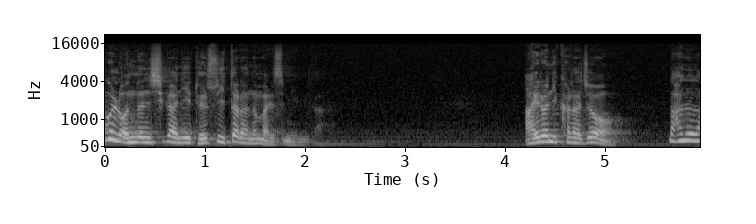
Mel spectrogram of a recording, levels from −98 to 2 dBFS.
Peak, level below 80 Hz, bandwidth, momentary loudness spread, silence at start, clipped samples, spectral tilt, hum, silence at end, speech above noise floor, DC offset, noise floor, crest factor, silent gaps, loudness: -20 dBFS; -82 dBFS; 16 kHz; 15 LU; 0 s; under 0.1%; -6 dB/octave; none; 0 s; 35 dB; under 0.1%; -70 dBFS; 18 dB; none; -35 LUFS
